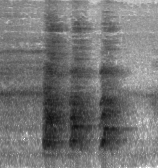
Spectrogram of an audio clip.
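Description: A dog at home barks three times in quick succession, fairly close and loud, each bark a short burst, with a quiet room behind and no talk.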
